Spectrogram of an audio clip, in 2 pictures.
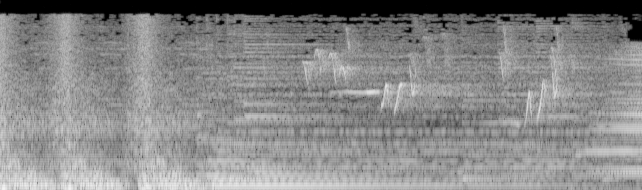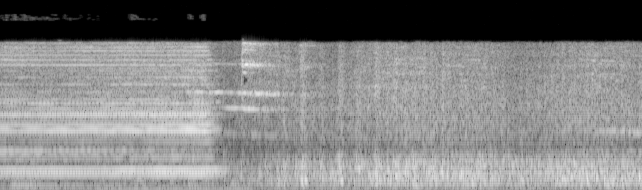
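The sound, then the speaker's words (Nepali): A train whistles shrilly near a railway line in the morning, a long sustained tone of several layered pitches held for several seconds over the rumble of rail traffic, while small birds chirp now and then. “ठीक यसै बेला हिजो बिहान पनि रेलको तीखो सुशीलीले उसको निन्द्रा भ्युझाएको थियो।”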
